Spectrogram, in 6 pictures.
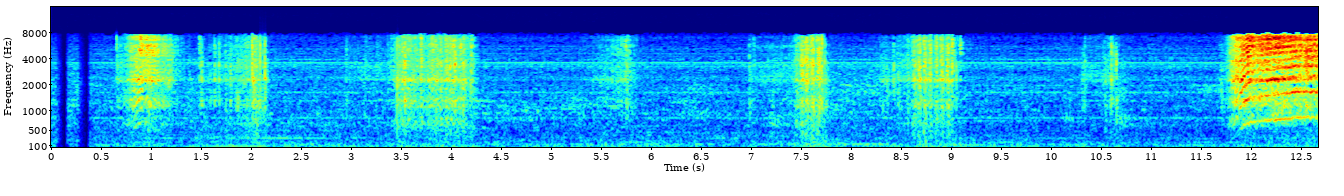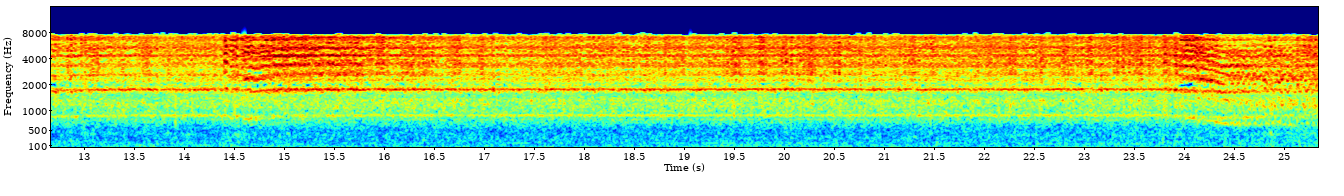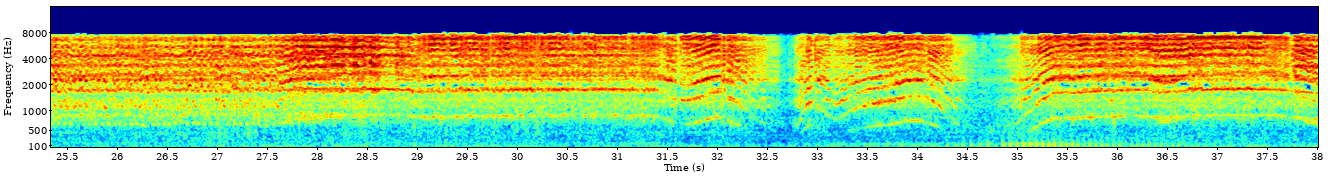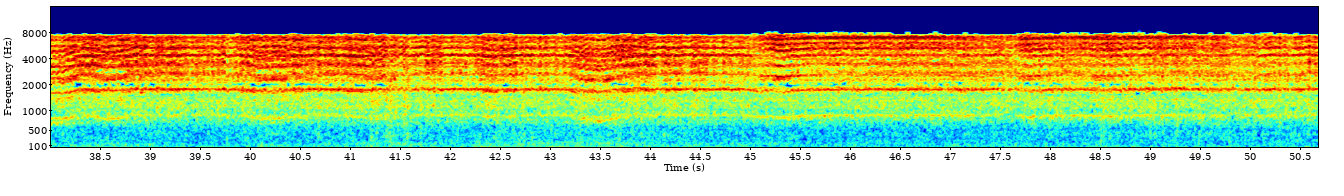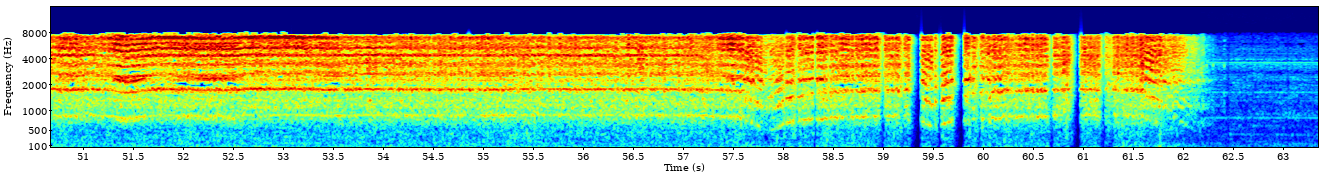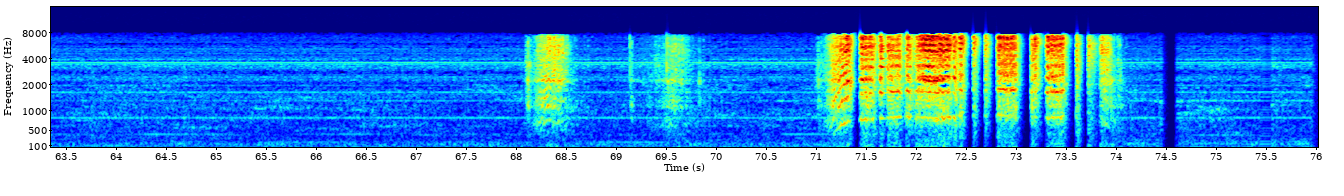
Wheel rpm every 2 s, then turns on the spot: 10, 20, 10, 10, 10, 100, 230, 230, 240, 230, 230, 220, 190, 220, 230, 140, 130, 190, 220, 230, 230, 230, 230, 230, 230, 220, 230, 230, 200, 210, 70, 0, 0, 0, 0, 150, 190, 10.
2-4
